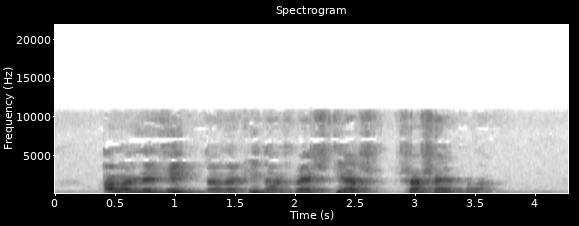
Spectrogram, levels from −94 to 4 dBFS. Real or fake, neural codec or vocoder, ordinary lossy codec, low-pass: real; none; AAC, 32 kbps; 10.8 kHz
